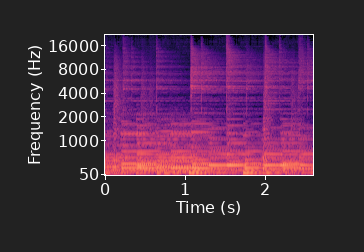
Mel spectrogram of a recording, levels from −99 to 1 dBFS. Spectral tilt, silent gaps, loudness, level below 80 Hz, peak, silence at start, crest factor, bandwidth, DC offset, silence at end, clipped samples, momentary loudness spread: -6 dB/octave; none; -26 LUFS; -48 dBFS; -12 dBFS; 0 s; 14 dB; over 20 kHz; under 0.1%; 0 s; under 0.1%; 2 LU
